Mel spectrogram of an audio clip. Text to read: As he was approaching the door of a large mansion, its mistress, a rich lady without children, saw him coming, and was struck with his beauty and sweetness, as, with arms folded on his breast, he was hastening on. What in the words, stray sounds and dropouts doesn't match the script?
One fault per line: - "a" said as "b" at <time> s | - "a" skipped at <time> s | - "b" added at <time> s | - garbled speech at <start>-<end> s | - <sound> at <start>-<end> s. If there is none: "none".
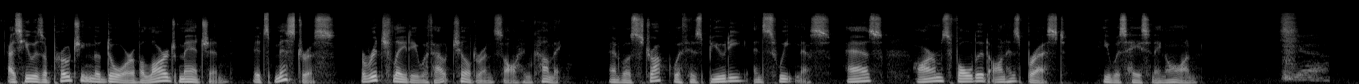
- "with" skipped at 8.8 s
- sniff at 12.8-13.3 s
